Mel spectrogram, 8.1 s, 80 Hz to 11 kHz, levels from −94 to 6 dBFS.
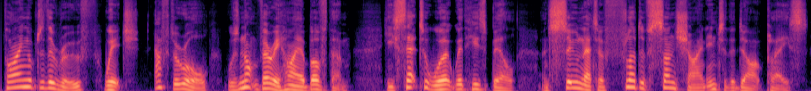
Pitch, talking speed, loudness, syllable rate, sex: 150 Hz, 230 wpm, -18 LUFS, 5.7 syllables/s, male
